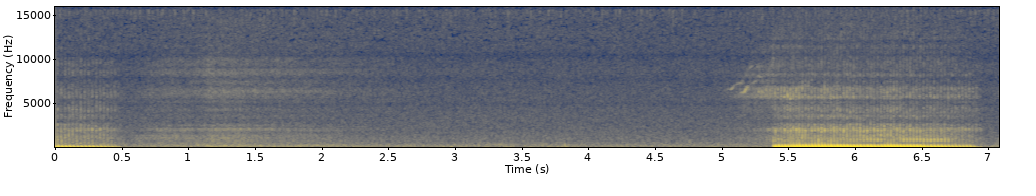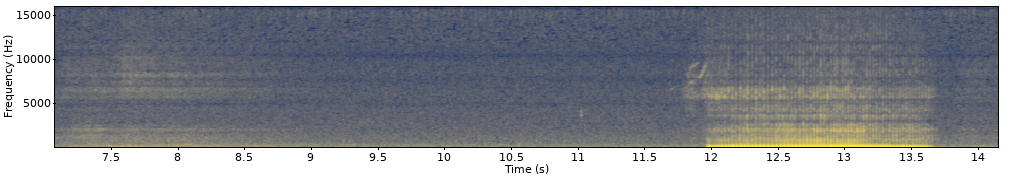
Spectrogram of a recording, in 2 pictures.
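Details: Loud rumbling snores on each breath, about one every six seconds, with quiet breathing out between; ordinary snoring in a sleeping Doberman dog.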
